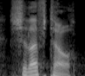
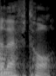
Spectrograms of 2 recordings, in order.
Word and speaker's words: Skellefteå: This is the 4th round pick defenseman, and he is from Skellefteå.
